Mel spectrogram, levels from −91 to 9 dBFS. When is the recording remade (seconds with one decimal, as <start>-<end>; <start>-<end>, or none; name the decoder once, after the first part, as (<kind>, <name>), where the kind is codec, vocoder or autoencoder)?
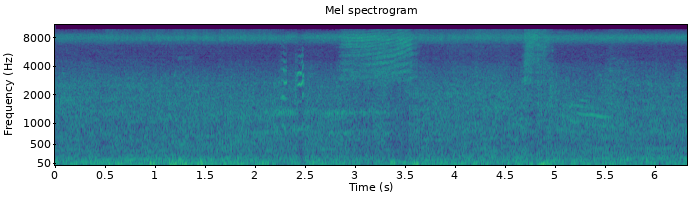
0.5-2.3 (vocoder, Vocos); 3.6-4.9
